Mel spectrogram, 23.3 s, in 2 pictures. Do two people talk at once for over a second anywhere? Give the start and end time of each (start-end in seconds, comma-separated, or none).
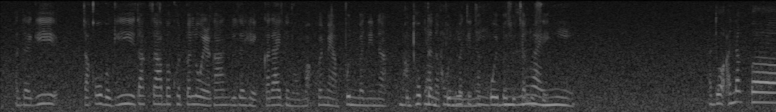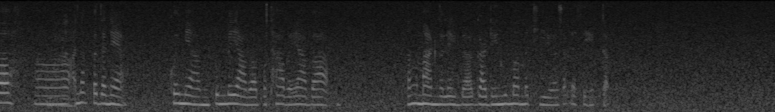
6.1-8.2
